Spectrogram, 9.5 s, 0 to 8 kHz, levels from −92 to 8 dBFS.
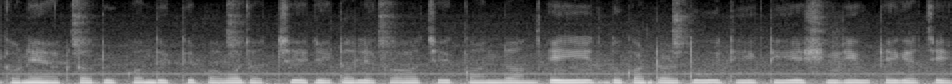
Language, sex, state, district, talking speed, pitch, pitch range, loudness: Bengali, male, West Bengal, Jhargram, 115 wpm, 190 Hz, 185-190 Hz, -14 LUFS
